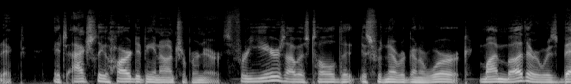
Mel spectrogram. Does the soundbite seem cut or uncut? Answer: cut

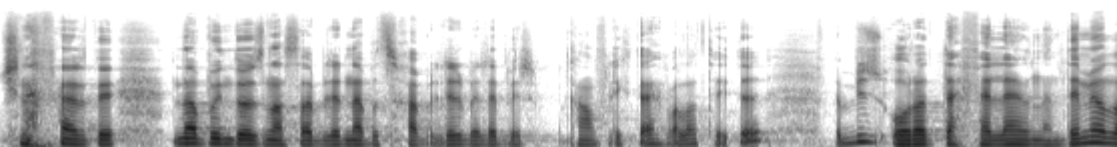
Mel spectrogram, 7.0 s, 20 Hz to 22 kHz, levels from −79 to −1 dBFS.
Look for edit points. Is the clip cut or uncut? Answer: uncut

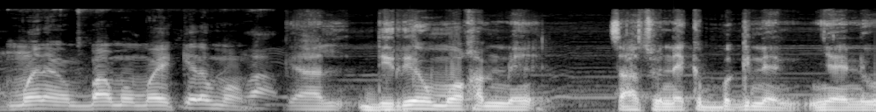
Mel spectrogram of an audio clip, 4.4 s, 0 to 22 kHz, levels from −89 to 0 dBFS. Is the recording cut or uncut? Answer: cut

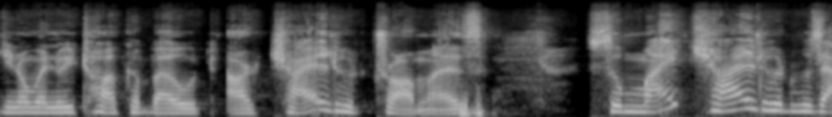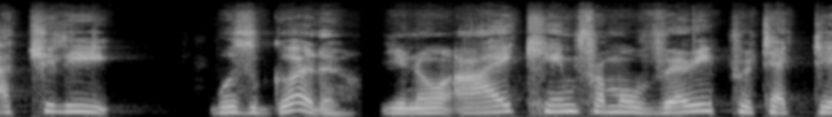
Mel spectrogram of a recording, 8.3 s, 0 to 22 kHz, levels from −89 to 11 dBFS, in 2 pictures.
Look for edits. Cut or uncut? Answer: cut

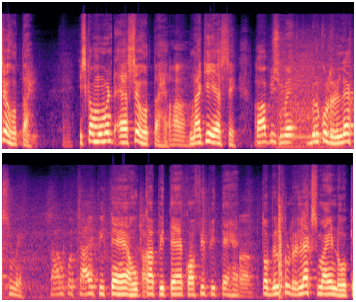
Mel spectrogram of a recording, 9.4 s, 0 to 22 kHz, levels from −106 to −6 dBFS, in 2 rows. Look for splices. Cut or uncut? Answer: cut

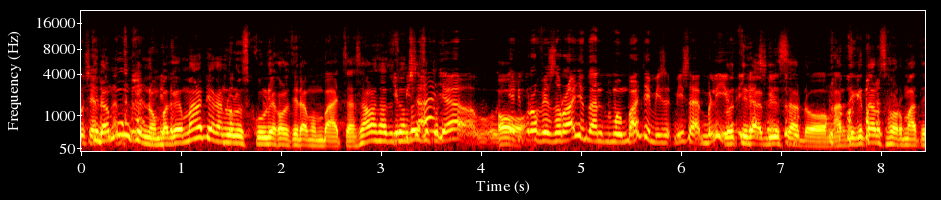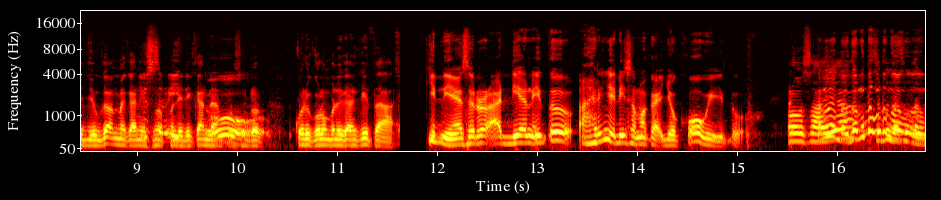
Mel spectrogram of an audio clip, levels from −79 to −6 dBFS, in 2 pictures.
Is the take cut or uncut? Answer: cut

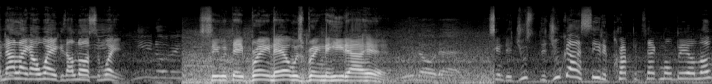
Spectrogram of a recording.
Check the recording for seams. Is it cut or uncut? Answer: cut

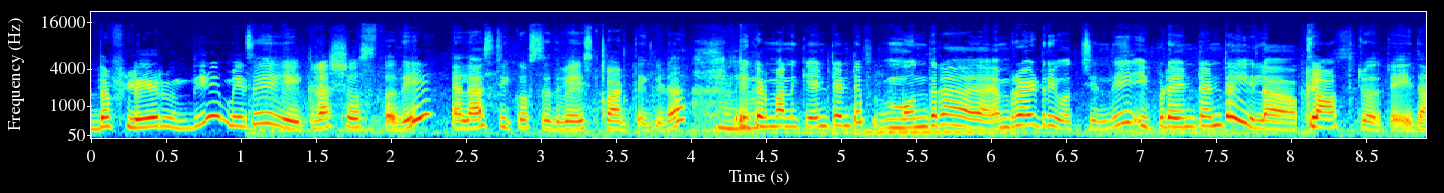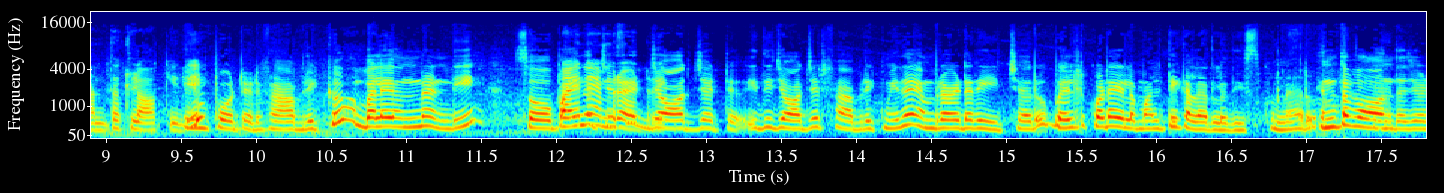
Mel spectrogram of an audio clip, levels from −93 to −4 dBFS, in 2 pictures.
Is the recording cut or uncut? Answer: cut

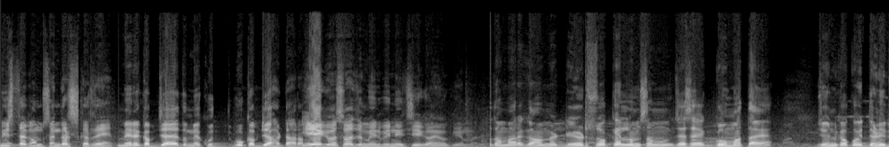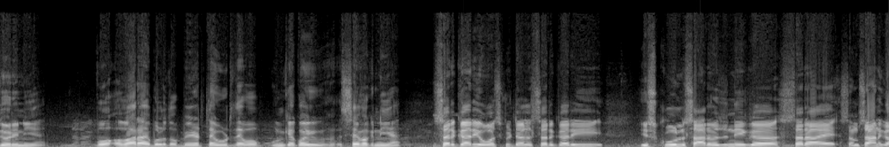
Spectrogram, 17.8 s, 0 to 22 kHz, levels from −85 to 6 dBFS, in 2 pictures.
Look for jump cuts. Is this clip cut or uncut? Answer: cut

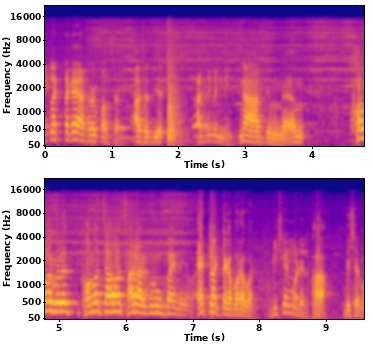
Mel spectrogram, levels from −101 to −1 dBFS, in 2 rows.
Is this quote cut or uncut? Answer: cut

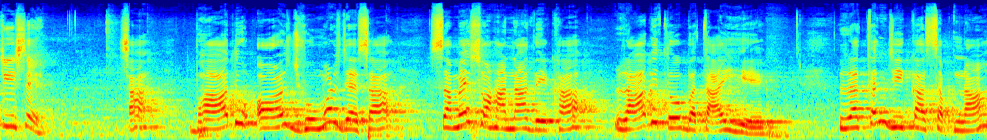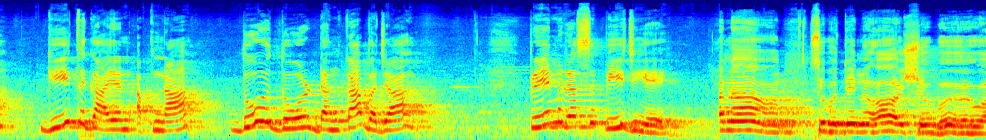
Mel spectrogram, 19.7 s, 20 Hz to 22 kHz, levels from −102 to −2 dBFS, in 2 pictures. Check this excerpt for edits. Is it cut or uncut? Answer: cut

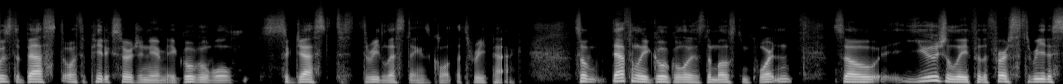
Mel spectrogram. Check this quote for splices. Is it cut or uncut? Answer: uncut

